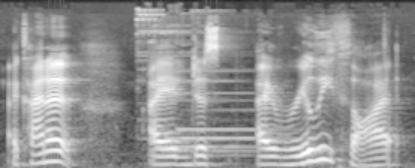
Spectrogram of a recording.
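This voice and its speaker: Young woman streamer, soft-spoken and hesitant, slightly low pitch. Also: measured pace, faint music behind. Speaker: streamer addressing her audience. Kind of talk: personal live statement.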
